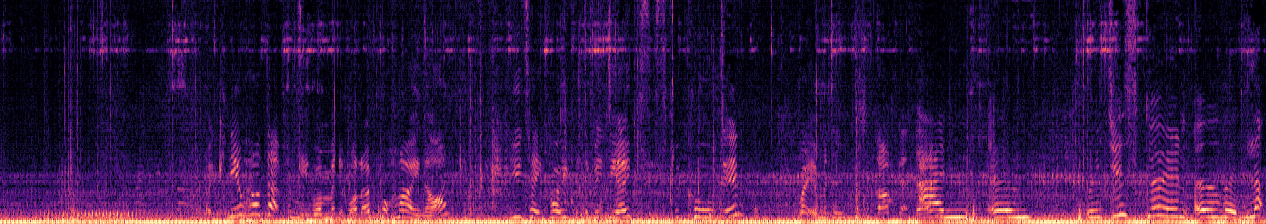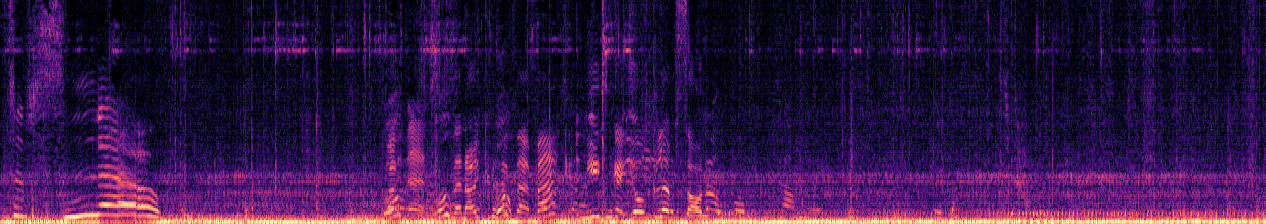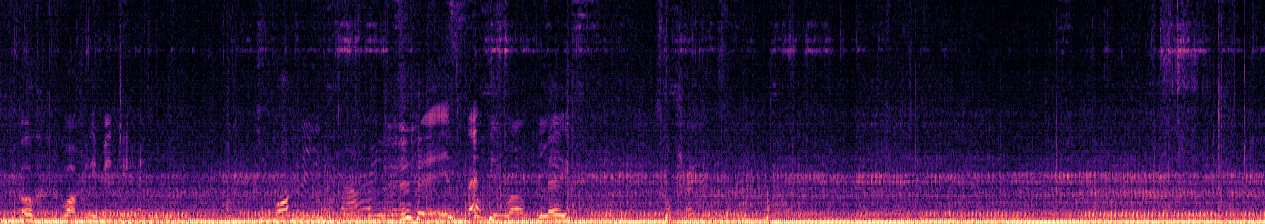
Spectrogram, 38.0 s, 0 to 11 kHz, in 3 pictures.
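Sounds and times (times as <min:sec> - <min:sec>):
snowmobile engine running: 0:00.0 - 0:37.9
voice calling out: 0:11.4 - 0:14.4.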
